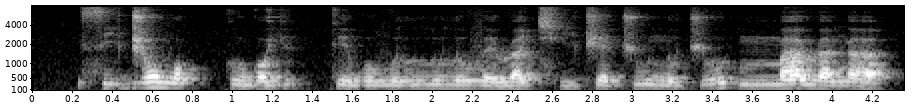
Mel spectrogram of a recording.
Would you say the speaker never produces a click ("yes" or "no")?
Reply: yes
